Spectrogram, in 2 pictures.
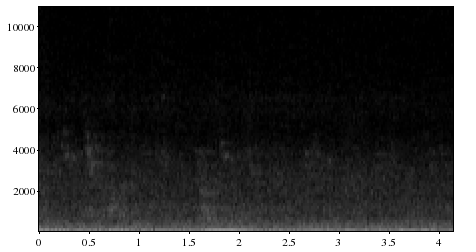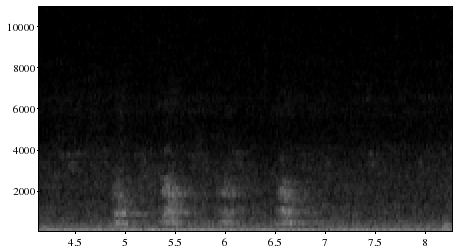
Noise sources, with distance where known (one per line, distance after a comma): dog barking or whining, far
